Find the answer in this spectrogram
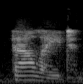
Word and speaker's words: phthalate: Phthalate. Oh, phthalate. So the pH is silent.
